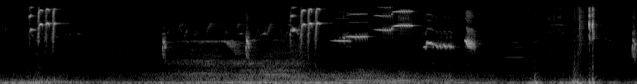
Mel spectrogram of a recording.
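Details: Energetic song of the tledekan gunung, or blood-breasted flowerpecker, meant to trigger singing in lazy birds: dense very high tsip notes and sharp ticks mixed with short pure whistles and a buzzy trill, over a steady low noise.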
